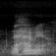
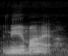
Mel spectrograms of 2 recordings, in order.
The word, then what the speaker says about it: Nehemiah: of times will be placing the accent and the wrong syllable you know like the name Nehemia you know in English it's commonly pronounced Nehemiah but it's actually not having a lot of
